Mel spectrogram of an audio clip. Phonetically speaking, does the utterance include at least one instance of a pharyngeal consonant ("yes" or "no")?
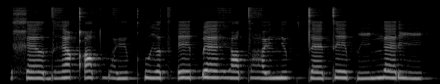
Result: no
